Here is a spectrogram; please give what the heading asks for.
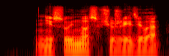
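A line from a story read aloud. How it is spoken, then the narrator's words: Dry. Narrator (Russian): сухо проговорил Коридон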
